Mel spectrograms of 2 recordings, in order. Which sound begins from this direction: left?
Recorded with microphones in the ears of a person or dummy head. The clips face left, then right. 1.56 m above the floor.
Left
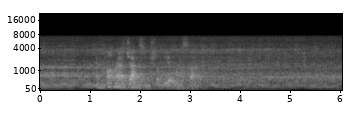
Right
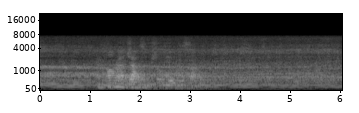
A man speaking, at 1.1 s.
